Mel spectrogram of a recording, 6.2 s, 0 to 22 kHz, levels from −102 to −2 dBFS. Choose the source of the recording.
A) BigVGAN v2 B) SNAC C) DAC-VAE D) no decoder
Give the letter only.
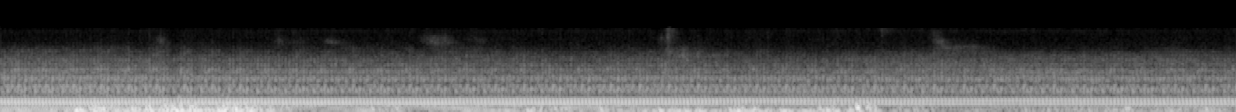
C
